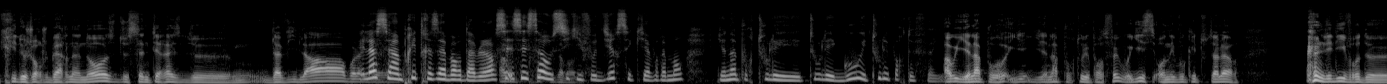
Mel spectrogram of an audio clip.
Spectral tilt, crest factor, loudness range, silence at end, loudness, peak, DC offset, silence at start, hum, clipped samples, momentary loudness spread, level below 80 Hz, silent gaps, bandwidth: -5 dB/octave; 20 dB; 6 LU; 0 s; -31 LUFS; -10 dBFS; under 0.1%; 0 s; none; under 0.1%; 11 LU; -66 dBFS; none; 16 kHz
